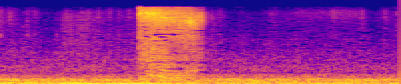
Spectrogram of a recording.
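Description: Renault Master van on the move, heard from inside the cab: a steady low engine and road rumble, with a short hiss about three-quarters of a second in.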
